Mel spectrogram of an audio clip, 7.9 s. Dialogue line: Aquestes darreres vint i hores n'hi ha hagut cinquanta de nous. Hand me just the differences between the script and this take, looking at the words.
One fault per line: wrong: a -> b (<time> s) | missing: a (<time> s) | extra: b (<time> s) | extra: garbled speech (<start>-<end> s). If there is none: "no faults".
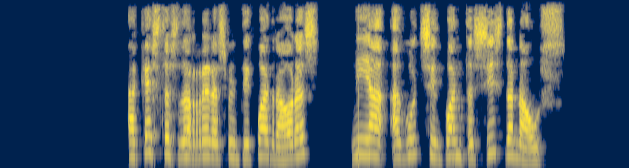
extra: quatre (3.3 s)
extra: sis (6.0 s)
